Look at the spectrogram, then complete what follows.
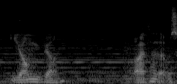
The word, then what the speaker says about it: Yongbyon: This, it looks like it's Myeongbyon, but that's actually the North Korean way of pronouncing it. In South Korea, they pronounce it Yongbyon.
